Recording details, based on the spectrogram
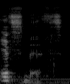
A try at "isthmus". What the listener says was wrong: Isthmus. Don't say the TH. I just say isthmus.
